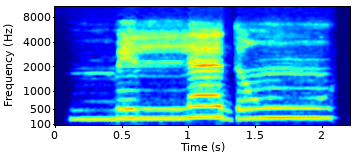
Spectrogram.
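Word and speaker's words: مِن لَّدُنكَ: Milladunka. Okay. That was good. Milladonka. Okay. Make sure ka is short, very short, 1 second long.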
